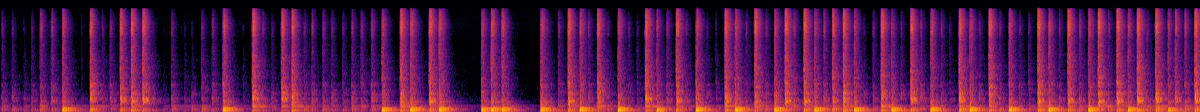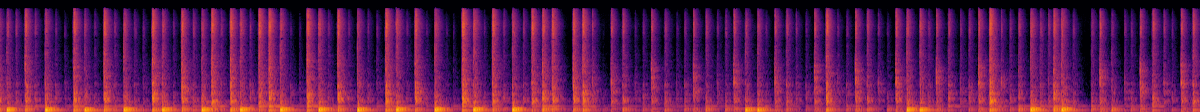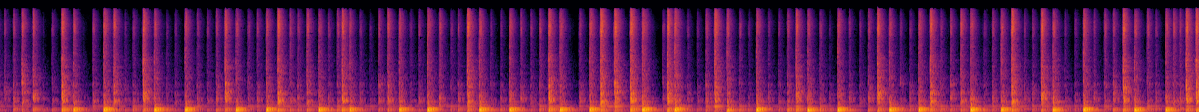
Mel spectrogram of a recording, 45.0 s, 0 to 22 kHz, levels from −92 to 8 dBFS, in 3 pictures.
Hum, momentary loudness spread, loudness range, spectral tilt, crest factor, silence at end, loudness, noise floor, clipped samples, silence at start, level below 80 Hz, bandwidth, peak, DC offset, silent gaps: none; 11 LU; 5 LU; -4.5 dB/octave; 18 dB; 0 s; -21 LUFS; -44 dBFS; under 0.1%; 0.05 s; -26 dBFS; 16.5 kHz; -2 dBFS; under 0.1%; none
